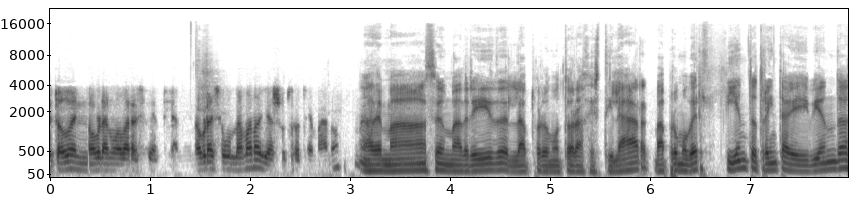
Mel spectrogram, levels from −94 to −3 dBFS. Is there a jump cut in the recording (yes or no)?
yes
